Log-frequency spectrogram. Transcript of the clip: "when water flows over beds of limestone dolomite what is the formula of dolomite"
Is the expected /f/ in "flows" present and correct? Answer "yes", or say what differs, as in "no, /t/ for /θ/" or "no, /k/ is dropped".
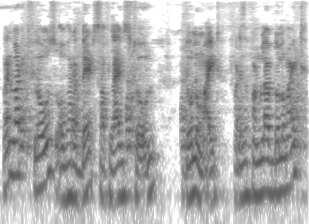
yes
